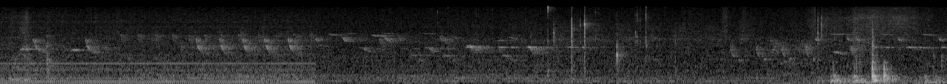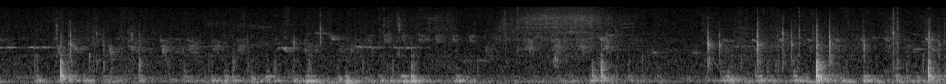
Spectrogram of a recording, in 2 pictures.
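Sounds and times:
steady hum: 0.0 - 3.3.

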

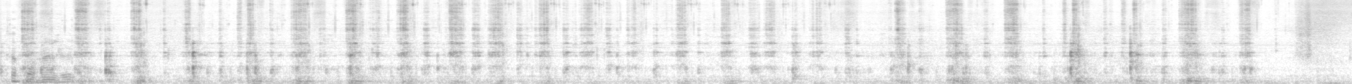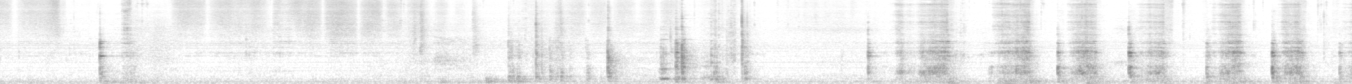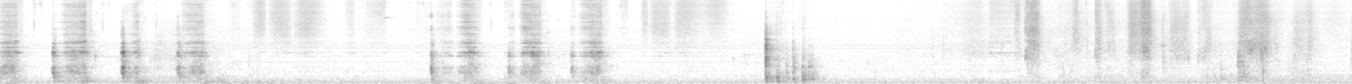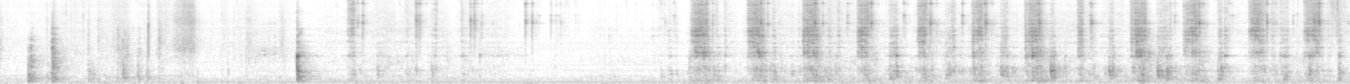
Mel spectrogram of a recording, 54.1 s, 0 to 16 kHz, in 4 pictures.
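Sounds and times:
hand plane shaving wood: 0.0 - 13.2, 22.5 - 29.1, 47.4 - 54.0.

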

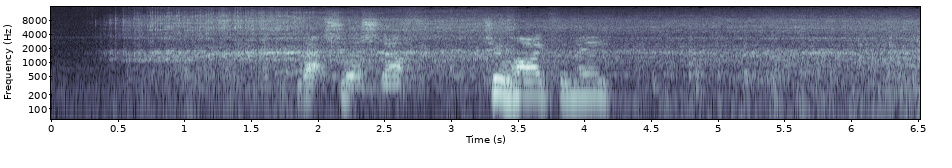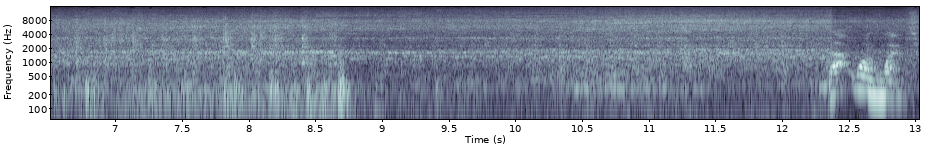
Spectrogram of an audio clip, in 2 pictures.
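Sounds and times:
model train whirring: 0.0 - 13.0
wheels clicking over rail joints: 0.3 - 13.0.

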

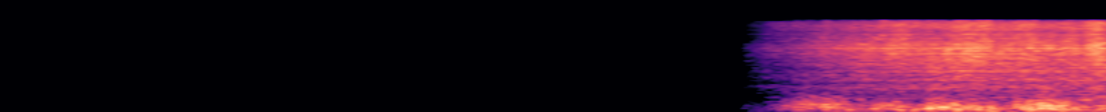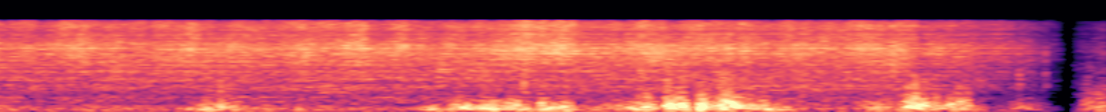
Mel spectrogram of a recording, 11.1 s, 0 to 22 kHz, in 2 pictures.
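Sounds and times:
steam locomotive hissing: 3.7 - 11.0.

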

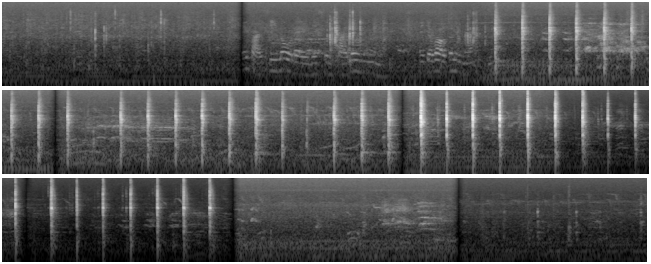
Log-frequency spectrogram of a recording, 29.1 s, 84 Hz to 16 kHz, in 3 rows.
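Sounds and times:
stick beating cotton in basket: 7.0 - 22.7.

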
